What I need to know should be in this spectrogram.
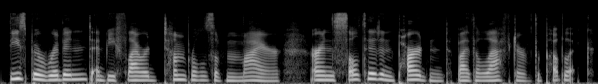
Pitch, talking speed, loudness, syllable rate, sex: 195 Hz, 190 wpm, -21 LUFS, 5.9 syllables/s, female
